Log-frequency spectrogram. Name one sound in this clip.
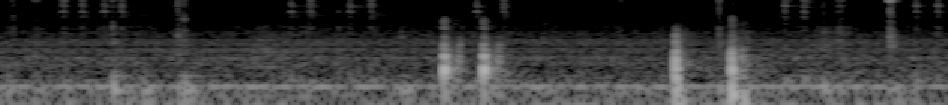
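Heavy blocks thump down as they are placed.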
